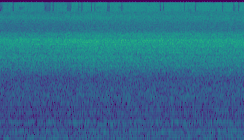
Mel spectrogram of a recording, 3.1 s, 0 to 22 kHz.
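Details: Busy colony of Western honey bees, a swarm rehomed on 7/15/25 and settling into a new hive while being fed mushroom-tea sugar syrup; continuous even droning of many bees, a low hum under a bright airy hiss, no pauses.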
